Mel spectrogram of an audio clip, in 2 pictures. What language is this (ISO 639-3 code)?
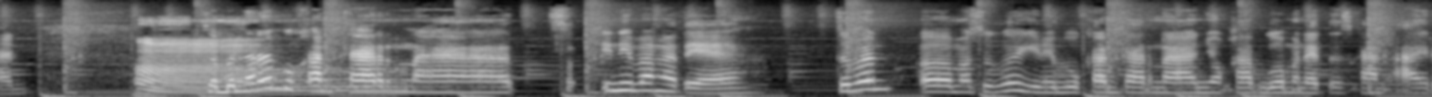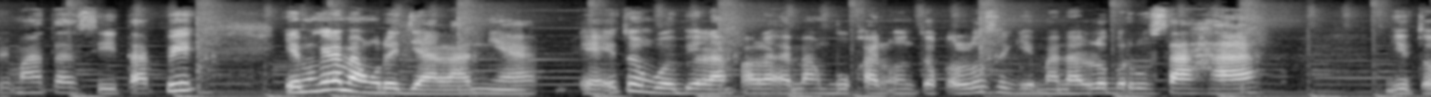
ind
